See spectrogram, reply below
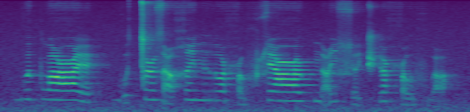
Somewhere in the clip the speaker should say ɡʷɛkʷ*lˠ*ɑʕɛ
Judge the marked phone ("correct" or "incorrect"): correct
